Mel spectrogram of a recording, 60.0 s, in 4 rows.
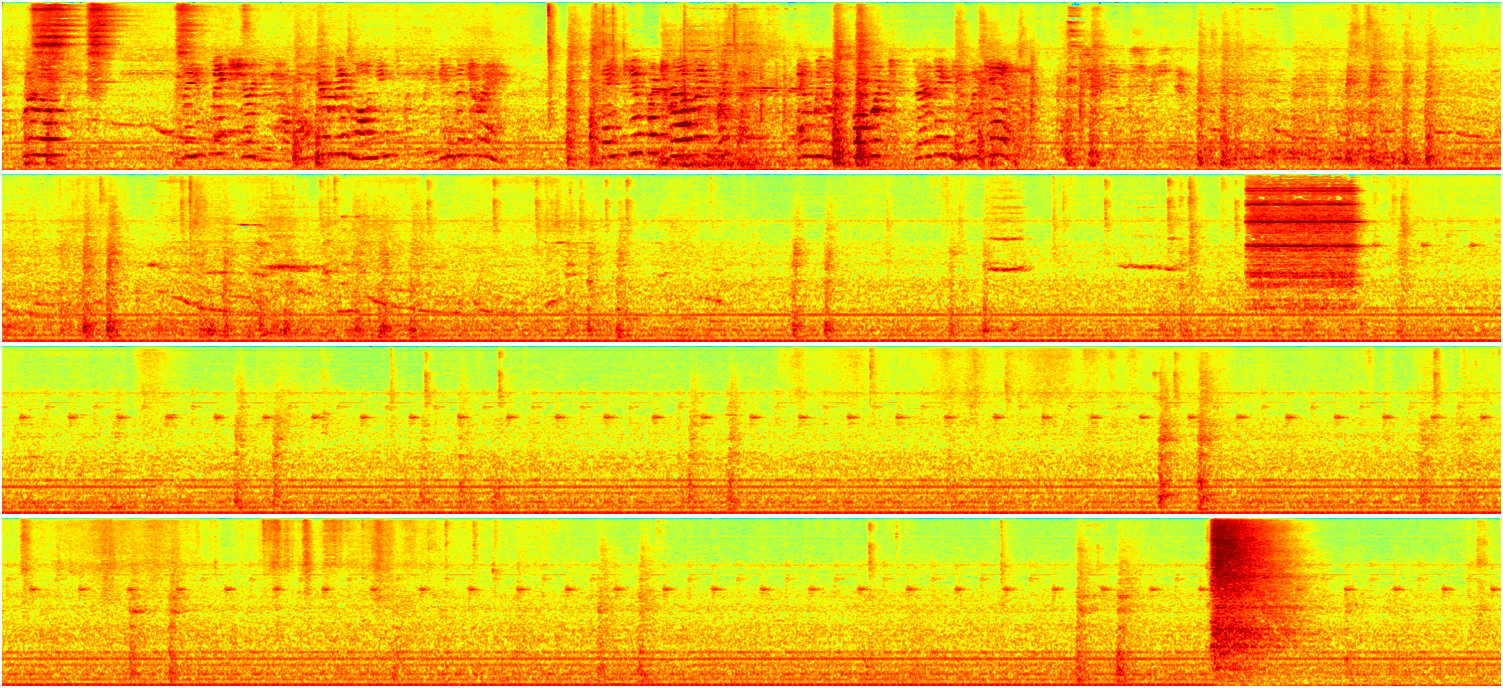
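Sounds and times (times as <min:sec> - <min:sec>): railcar engine humming: 0:00.0 - 0:59.9
short electronic tone: 0:27.4 - 0:28.7.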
